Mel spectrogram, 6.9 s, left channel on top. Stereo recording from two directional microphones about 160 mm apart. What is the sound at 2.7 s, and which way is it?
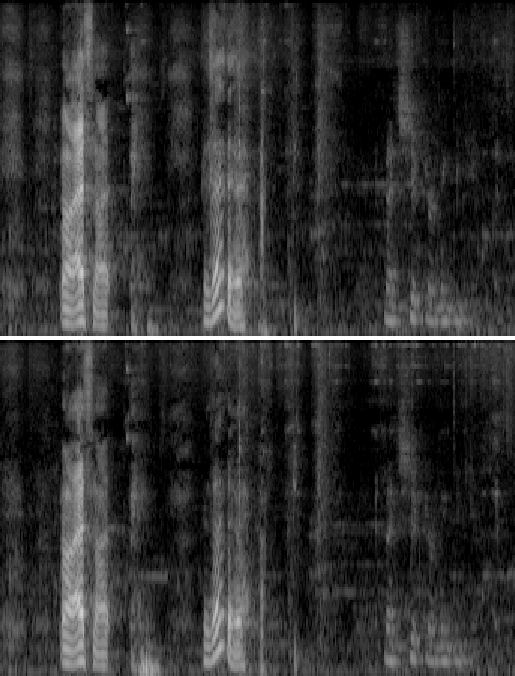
Speech, 5° right (ahead or behind).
